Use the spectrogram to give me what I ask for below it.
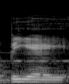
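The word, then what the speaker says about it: Baschet: Crestil, and then bachet, it's a looks like a French word, so Basche.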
